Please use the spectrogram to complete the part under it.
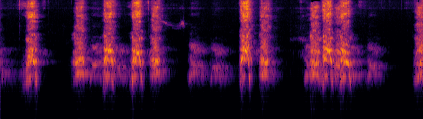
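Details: Dog giving rapid, harsh barks in irregular clusters, some softer lower woofs mixed in, short pauses between volleys; quiet background.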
